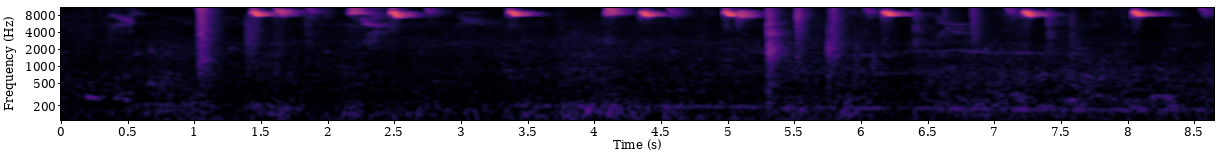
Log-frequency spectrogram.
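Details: Rufous-tailed Hummingbird giving very high, thin, sharp chips repeated roughly every half second to one second, faint above a steady low background hum with a few scattered clicks.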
